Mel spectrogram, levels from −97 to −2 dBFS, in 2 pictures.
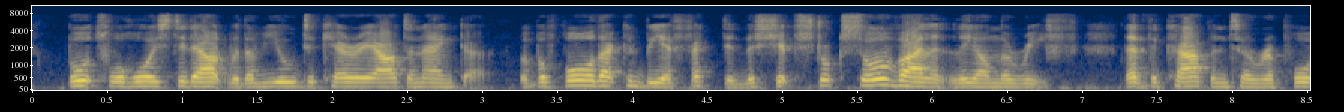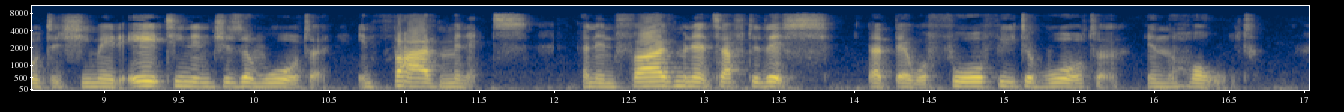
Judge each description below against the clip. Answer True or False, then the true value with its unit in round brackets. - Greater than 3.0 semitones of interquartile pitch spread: False (2.7 semitones)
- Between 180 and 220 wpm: True (195 wpm)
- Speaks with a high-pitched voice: False (160 Hz)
